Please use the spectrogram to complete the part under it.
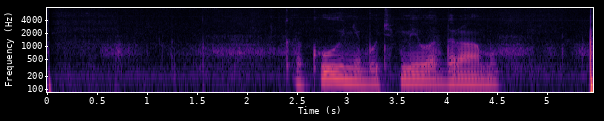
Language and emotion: Russian, sad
